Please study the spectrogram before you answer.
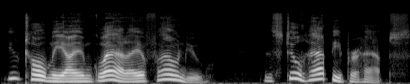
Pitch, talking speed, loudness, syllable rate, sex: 165 Hz, 205 wpm, -16 LUFS, 4.9 syllables/s, male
